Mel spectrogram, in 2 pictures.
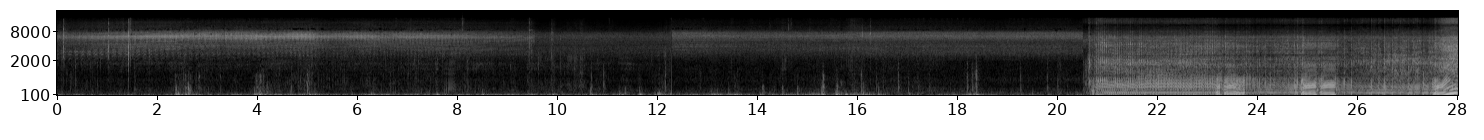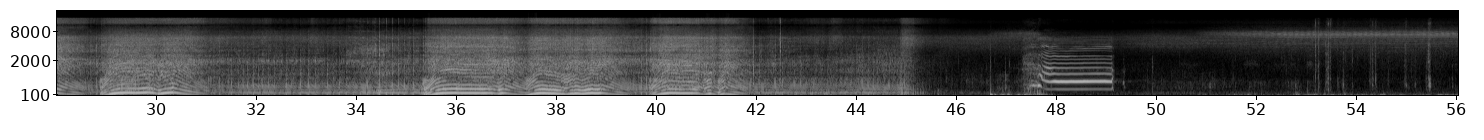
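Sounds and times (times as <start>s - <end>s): chainsaw revving and cutting wood: 20.6s - 45.6s.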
